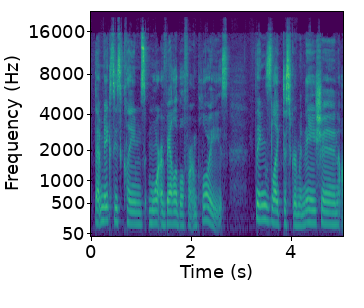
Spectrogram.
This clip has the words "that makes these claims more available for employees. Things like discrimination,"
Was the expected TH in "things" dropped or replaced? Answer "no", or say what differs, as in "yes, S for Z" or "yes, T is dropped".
no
